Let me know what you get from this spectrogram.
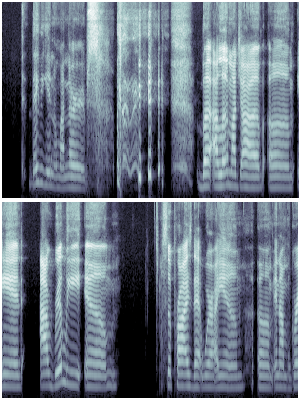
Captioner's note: laughs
